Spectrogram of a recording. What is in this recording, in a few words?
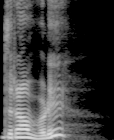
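"dravle", Hemsedal dialect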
